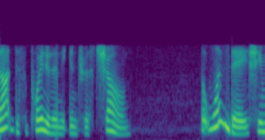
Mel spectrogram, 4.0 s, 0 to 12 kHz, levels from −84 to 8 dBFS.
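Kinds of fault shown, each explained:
Packet loss with last packet repeated: at 0.84–0.86 s and 2.36–2.42 s, the missing stretches were filled by replaying the previous packet out of step with the speech's pitch. The 60 ms gap, fitting three 20 ms packets, stutters with a robotic 50 Hz buzz.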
